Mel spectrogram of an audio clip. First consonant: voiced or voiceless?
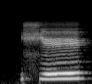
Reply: voiceless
